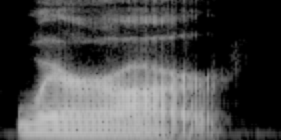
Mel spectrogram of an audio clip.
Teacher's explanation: The tongue goes back. It activates that American R placement. So, instead of werar, rar, where are.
